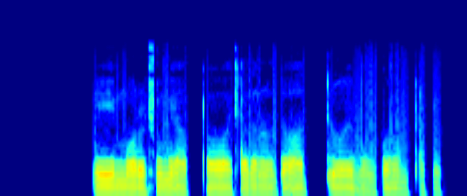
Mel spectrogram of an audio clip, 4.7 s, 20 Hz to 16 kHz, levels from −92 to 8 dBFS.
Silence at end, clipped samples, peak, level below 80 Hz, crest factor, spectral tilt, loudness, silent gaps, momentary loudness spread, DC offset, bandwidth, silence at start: 0.3 s; under 0.1%; -14 dBFS; -66 dBFS; 18 dB; -8.5 dB/octave; -31 LUFS; 1.90-2.02 s, 3.09-3.25 s; 9 LU; under 0.1%; 7 kHz; 0.95 s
